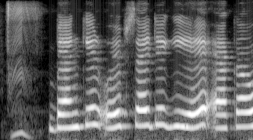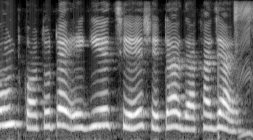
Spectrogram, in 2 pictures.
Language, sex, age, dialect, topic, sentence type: Bengali, female, <18, Standard Colloquial, banking, statement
